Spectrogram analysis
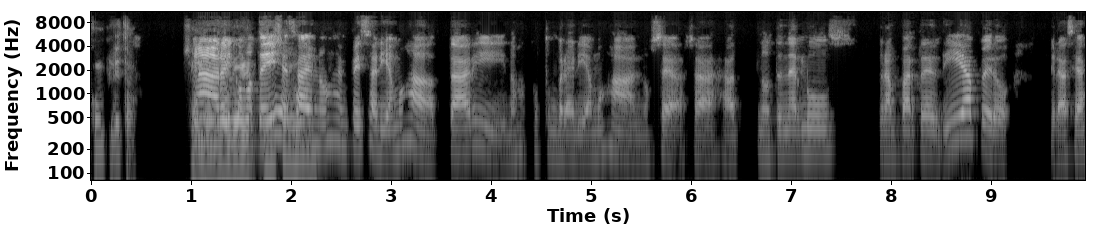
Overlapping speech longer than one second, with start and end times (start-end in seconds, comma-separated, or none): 1.0-2.3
